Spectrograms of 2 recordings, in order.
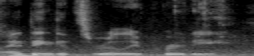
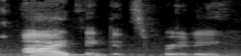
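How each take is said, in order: First: Said in the usual way. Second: I punched louder, then easing off; the word I stressed against "you guys". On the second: Real, not acted. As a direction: lean hard on I, as personal opinion. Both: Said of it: "Doesn't mean you guys think".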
